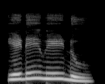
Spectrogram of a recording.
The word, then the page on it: ಏಟವೀಟ: Kannada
